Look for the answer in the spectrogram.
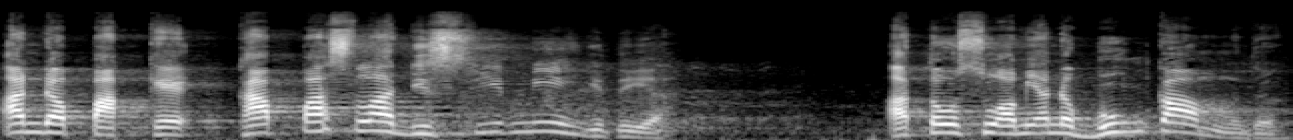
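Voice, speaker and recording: Priest man joking around in a sermon, bright voice, big echoey church hall. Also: high-pitched, slow, slight background noise. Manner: animated, joking, playful storyteller. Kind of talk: humorous sermon to married couples. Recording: reverberant church hall, faint ambience.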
